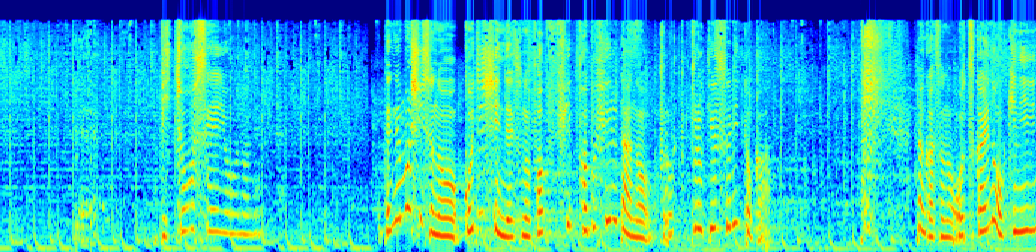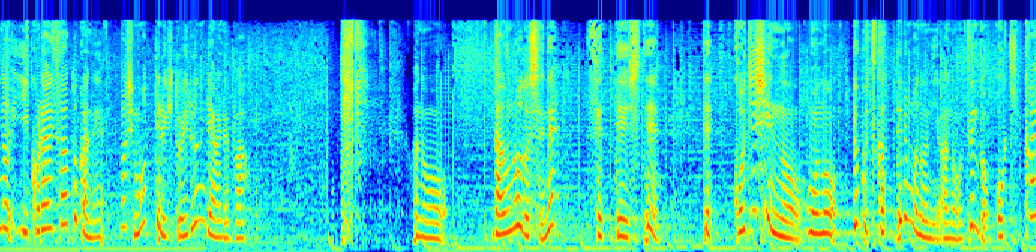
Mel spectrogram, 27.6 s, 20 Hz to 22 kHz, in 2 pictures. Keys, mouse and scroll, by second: 1.5 click, 3.1-4.1 drag, 4.9 click, 10.5 click, 20.1 click.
